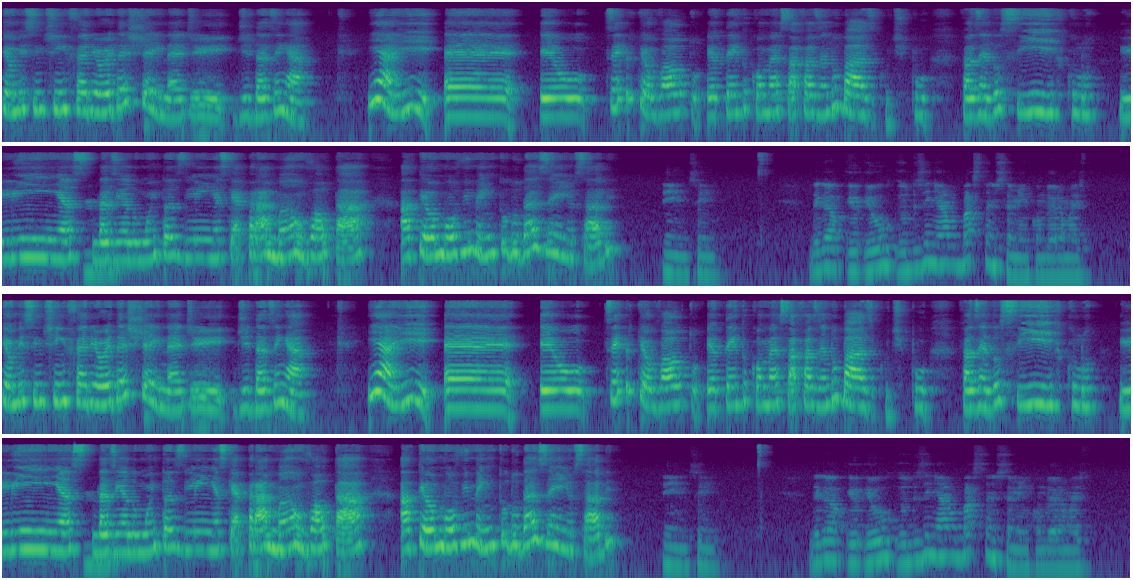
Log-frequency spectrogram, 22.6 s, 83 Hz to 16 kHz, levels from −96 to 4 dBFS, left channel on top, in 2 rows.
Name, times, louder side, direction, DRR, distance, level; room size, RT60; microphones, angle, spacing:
voice 1, 0.0-3.1 3.7-9.3 9.6-15.0 15.3-17.5, right 2 dB, 45° right, 0.7 m, -28 dB
voice 2, 12.1-12.5 17.9-18.5 19.4-22.1, equal, 25° left, 2.4 m, -44 dB
11.5 x 6.6 x 4.0 m
head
